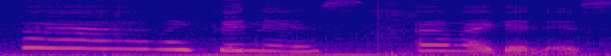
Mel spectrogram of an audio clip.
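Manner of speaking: high and slow through laughter; cracking up. Real, not acted. Still laughing at her joke, words high through laughter. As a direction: gasp it out while still laughing. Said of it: "I'm cracking up".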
